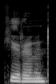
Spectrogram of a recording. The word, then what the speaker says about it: Kirin: So that's how you say it, Kirin.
